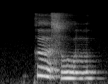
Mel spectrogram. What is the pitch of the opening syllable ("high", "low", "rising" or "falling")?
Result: falling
